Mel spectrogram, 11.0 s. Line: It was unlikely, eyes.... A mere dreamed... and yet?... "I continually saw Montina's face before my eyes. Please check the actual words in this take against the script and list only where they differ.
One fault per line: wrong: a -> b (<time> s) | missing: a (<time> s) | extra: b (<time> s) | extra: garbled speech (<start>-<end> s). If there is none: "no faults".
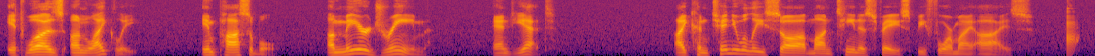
wrong: eyes -> impossible (2.0 s)
wrong: dreamed -> dream (3.7 s)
